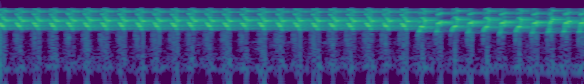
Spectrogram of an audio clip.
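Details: Lovebird in full ngekek, a long unbroken chatter: rapid buzzy high-pitched pulses, about four per second, running steadily throughout with no pause.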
